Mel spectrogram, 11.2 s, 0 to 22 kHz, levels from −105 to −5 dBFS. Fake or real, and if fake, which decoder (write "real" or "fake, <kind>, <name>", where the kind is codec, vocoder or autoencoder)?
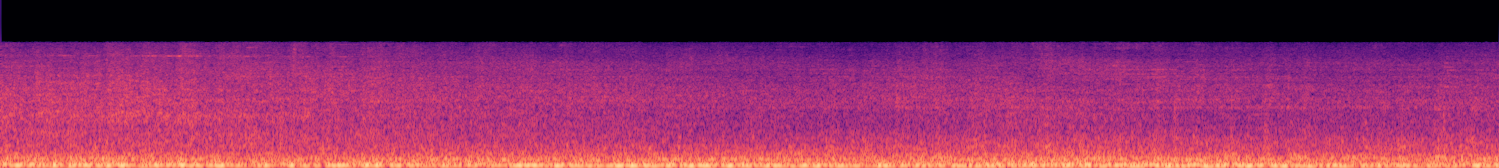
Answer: real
